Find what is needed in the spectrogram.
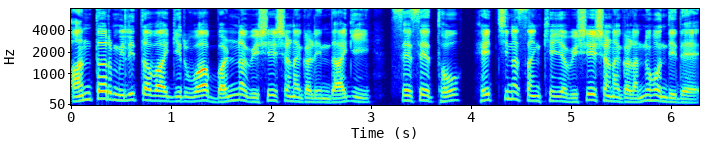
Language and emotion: Kannada, neutral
